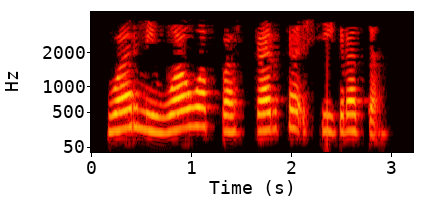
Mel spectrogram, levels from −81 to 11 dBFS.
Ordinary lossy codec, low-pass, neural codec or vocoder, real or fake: MP3, 16 kbps; 3.6 kHz; none; real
